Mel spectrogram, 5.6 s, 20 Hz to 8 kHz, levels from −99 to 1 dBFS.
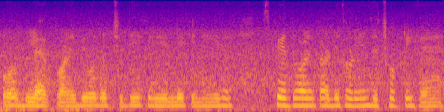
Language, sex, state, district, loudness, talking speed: Hindi, female, Haryana, Rohtak, -17 LUFS, 130 wpm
